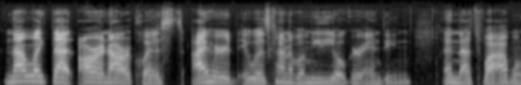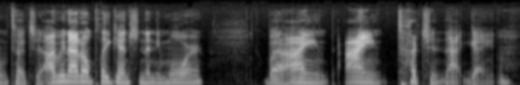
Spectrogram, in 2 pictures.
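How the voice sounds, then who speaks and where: A woman's voice: medium pitch, normal speed, bright, forceful tone, clear, resonant tone, dry recording, studio quality. A woman livestreamer chatting casually with her viewers in a playful, slangy, bantering manner. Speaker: video game livestreamer.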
